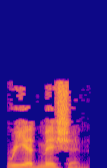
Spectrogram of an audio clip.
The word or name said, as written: readmission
